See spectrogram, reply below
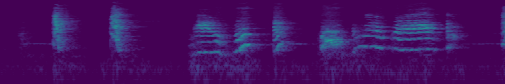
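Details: Indian parrot talking in a small room: clipped speech-like utterances, two sharp squawky syllables, then a longer run of chattering, wavering phrases that drop off at the end.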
